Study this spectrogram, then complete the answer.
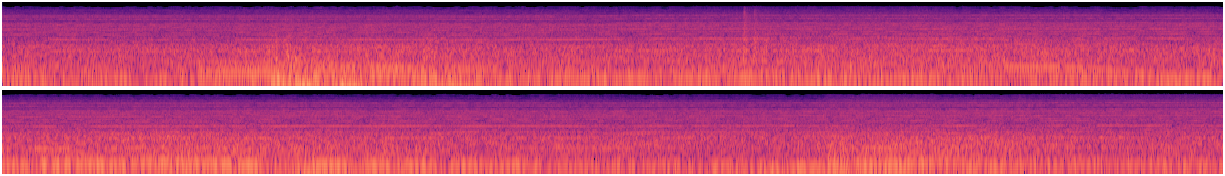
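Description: A scooter engine hums steadily as it rides along.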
